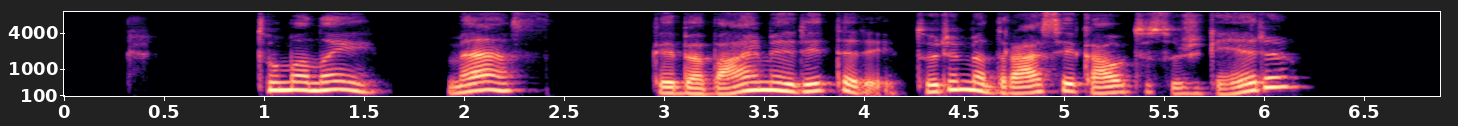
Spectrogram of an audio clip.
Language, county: Lithuanian, Klaipėda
